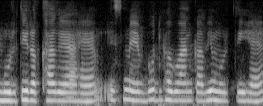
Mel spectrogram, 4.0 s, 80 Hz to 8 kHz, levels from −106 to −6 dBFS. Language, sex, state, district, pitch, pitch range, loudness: Hindi, female, Bihar, Gopalganj, 240 Hz, 230-255 Hz, -31 LUFS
